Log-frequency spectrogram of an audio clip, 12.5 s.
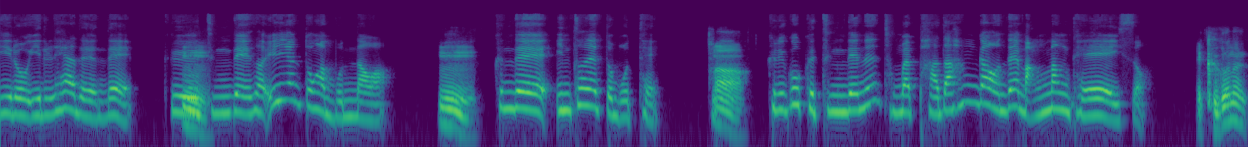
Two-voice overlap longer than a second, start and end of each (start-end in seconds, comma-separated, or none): none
